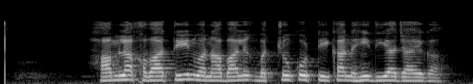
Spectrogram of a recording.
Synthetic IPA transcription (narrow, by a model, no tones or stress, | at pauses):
haːmlaxɐʋaːt̪iːnʋɐnaːbaːlɪq̚bɐtːʃõkoʈiːkanɐɦĩd̪ijad͡ʒaːeːɡaː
